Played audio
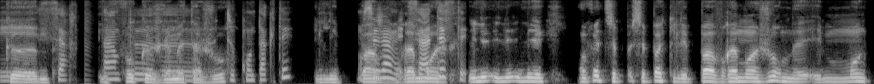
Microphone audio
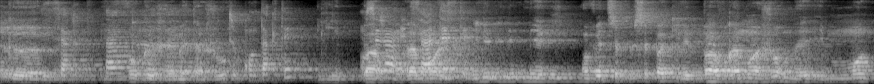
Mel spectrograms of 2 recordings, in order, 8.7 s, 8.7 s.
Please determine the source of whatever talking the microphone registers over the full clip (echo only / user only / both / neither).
echo only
